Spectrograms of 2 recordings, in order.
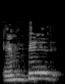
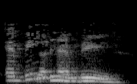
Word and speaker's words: Embiid: Embiid? – Embiid. – Embiid, that's what I'm saying, Embiid.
